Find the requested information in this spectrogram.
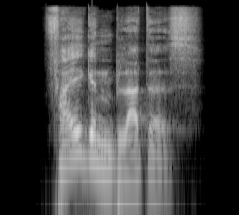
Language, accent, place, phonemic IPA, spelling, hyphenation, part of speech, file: German, Germany, Berlin, /ˈfaɪ̯ɡn̩ˌblatəs/, Feigenblattes, Fei‧gen‧blat‧tes, noun, De-Feigenblattes.ogg
- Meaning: genitive of Feigenblatt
